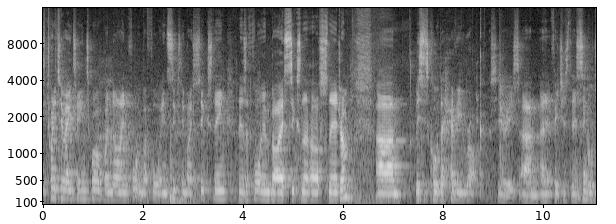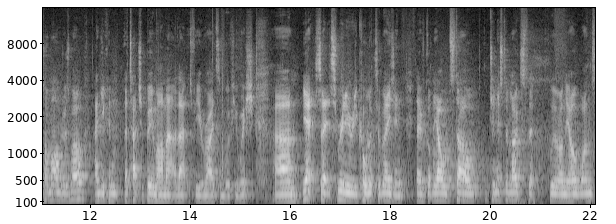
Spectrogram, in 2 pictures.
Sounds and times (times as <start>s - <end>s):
Speech: 0.0s - 22.1s.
